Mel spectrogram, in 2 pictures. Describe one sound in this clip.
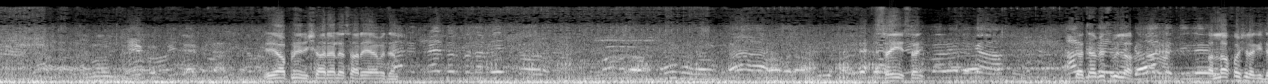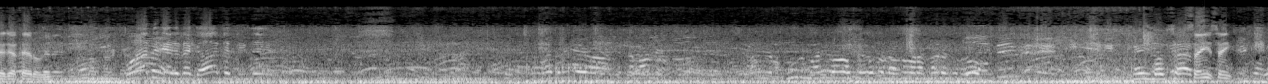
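Several men talk loudly and over one another outdoors.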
